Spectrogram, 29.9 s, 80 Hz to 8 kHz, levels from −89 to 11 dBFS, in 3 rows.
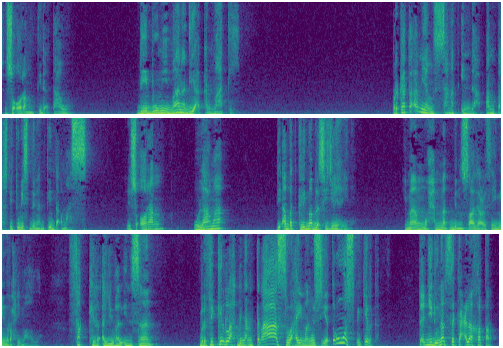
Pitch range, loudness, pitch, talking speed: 110-170 Hz, -14 LUFS, 130 Hz, 90 wpm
